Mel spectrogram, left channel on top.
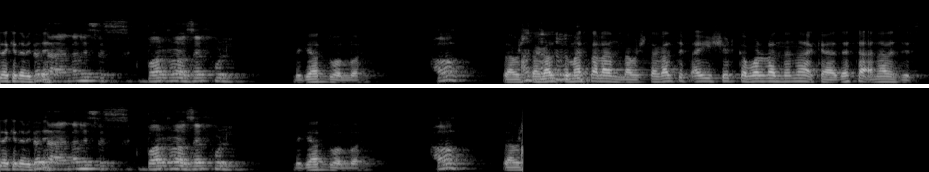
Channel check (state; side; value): drops out; right; at 5.2 s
